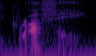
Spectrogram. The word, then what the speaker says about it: graphē: The way you pronounce it in the Greek is graphē, but you might be familiar with English words like geography or topography or biography.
